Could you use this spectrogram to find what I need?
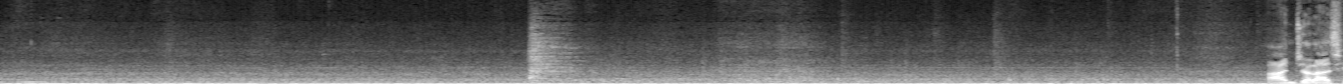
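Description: Water laps gently against the shore and boats.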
